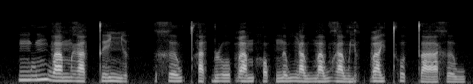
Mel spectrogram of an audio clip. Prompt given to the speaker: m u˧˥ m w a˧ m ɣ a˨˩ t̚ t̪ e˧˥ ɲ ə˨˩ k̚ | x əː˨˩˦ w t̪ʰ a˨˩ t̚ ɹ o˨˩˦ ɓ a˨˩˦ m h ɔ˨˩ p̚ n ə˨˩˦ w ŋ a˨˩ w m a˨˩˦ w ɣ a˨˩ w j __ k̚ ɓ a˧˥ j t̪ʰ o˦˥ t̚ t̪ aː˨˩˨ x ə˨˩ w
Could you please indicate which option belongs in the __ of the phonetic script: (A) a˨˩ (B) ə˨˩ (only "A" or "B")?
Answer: B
